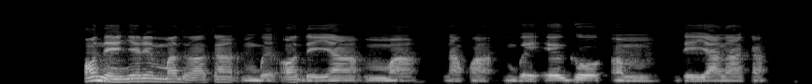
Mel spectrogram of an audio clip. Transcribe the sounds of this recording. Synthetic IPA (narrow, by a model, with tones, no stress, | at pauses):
ɔ˦ne˨ɲe˦ɾe˦m̩˦ma˦dʊ˨a˦ka˦ŋ͡m̩˨ɡ͡be˨ʔɔ˦dɪ˨ja˦m̩˦ma˦ | na˨kʷa˨ŋ͡m̩˨ɡ͡be˨ʔe˦ɡo˦˨m̩˨dɪ˨ja˦na˦ka˦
